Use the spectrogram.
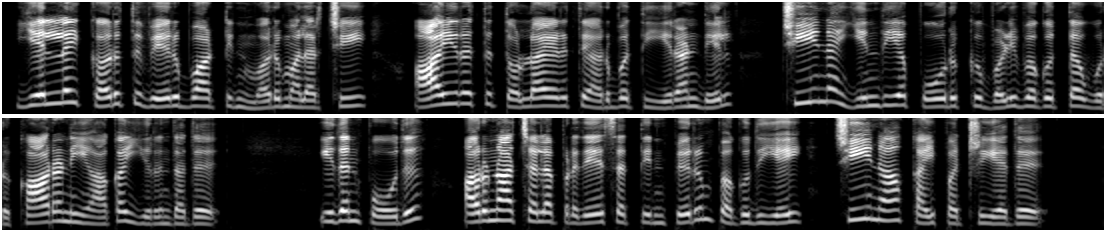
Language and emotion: Tamil, neutral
